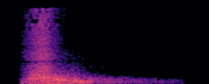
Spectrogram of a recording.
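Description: Whoosh transition sound effect with a low rumble under it: it starts sharply, the hiss fades within about a second, and the rumble dies away over the next second.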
